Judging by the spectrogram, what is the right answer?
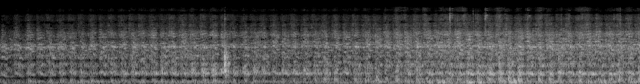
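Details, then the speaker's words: Oldsmobile Cutlass after fixing the transmission vacuum fitting and reattaching its hose: starter turns the engine steadily at about three beats a second but it never catches, same as before; cranks but won't start. "it ain't dead it's just doing the same thing we did before"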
